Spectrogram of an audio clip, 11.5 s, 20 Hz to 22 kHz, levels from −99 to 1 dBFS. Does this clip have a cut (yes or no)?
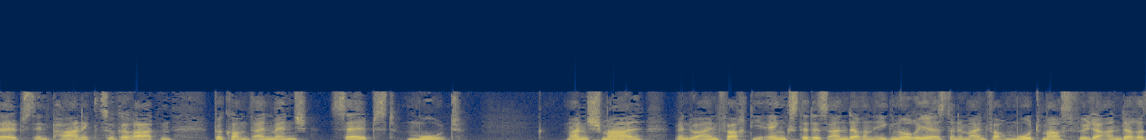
no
